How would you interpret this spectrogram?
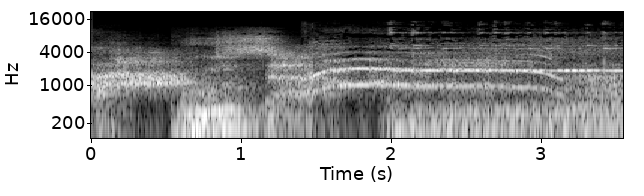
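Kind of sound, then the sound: animal, goat bleating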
